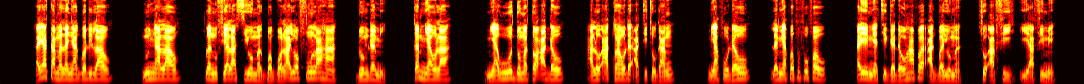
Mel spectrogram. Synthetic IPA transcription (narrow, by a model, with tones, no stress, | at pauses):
ɛ˦ja˦t̪a˨mɛ̃˨lɛ˨ɲã˨ɡ͡blɔ˦ɖi˦la˦wo˦ | nũ˦ɲã˦la˦wo˦ | k͡plɛ˦nũ˦fi˦a˨la˦si˨wo˦mɛ̃˨ɡ͡bɔ˨ɡ͡bɔ˨la˦jɔ˦fũ˦la˦ɦã˦ | ɖo˦mɖɛ˦mḭ̃˨ | kɛ˦mĩ˨a˨wo˦la˦ | mĩ˨a˨wu˦wo˦d̪o˨mɛ̃˨t̪ɔ˦ʔa̰˨ɖɛ˦wo˦ | a̰˨lo˦ʔa̰˨klã˦wo˦ɖɛ˦ʔa̰˨t̪i˦t͡ʃo˨ɡa˨ŋũ˦ | mĩ˨a˨ɸo˨ɖɛ˨wo˦ | lɛ˨mĩ˨a˨ɸɛ˦ɸu˦ɸo˦ɸɛ˦wo˦ | e˦jɛ˦mĩ˨a˨t̪i˦ɡɛ˨ɖɛ˨wo˦ɦã˦ɸɛ˦ʔa˨ɡ͡bɛ˨jo˨mɛ̰̃˨ | t͡ʃo˦ʔa˨fi˦ji˨a˨fi˦mɛ̰̃˨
